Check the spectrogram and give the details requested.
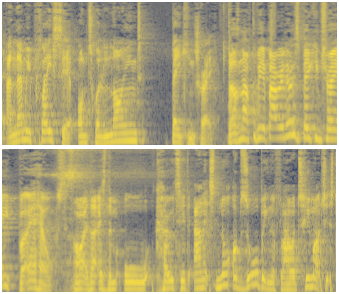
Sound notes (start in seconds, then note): none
